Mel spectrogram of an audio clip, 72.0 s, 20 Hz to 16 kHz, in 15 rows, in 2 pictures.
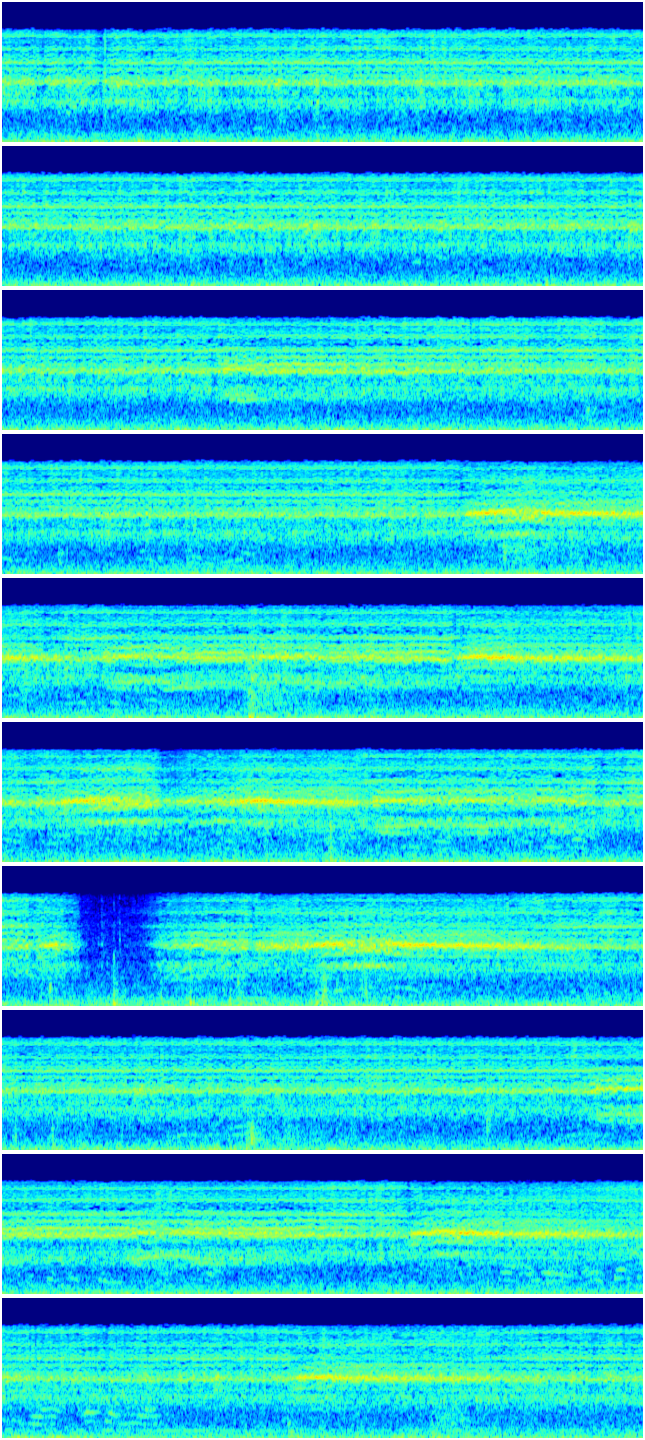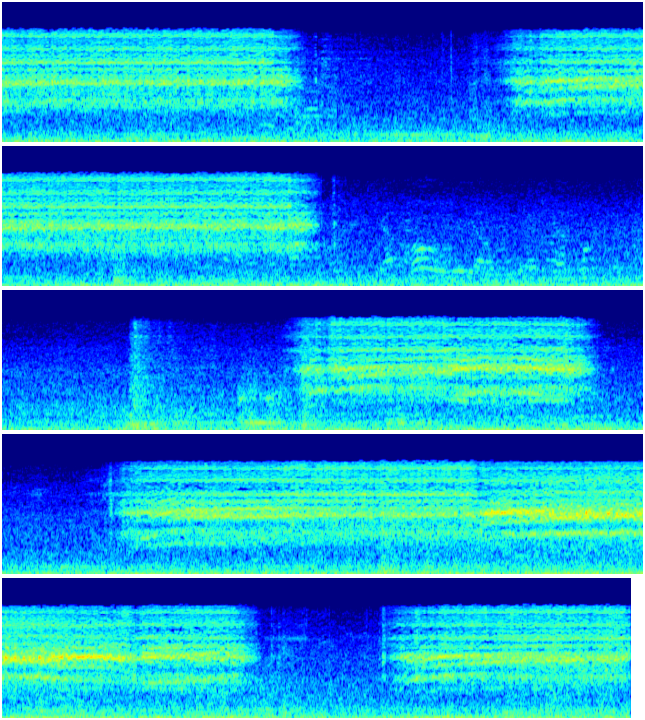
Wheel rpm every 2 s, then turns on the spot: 110, 120, 120, 120, 120, 110, 110, 110, 110, 110, 110, 110, 100, 110, 90, 90, 120, 110, 110, 110, 110, 120, 110, 120, 120, 30, 100, 70, 0, 10, 90, 40, 110, 110, 70, 80.
none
